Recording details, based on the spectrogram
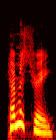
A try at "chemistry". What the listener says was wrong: You said it with an N.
